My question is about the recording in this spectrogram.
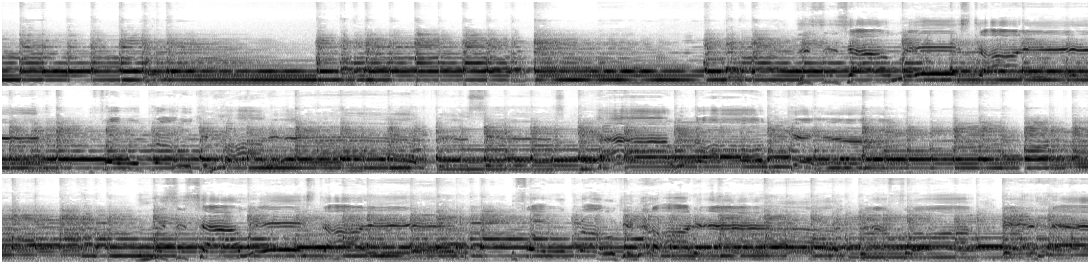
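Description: Electric guitar strumming chords, with a man singing over it from about eight seconds in.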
